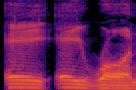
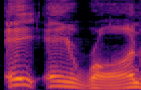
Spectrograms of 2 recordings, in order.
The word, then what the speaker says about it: Aaron: making fun of him that is how he asks people to pronounce his name it's a little weird anyway so a Aon versus Joe Lombardo looking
